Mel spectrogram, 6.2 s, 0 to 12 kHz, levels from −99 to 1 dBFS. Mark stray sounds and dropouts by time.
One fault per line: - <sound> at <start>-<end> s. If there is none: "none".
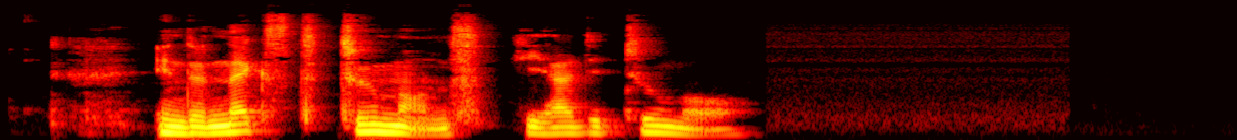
none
